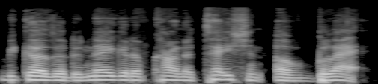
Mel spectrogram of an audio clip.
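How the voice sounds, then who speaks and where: This livestream host talks fairly quickly in a mellow, mid-range voice with fairly even intonation. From St. Louis, with a lisp and a local South Midwest accent, he rants and swears while confronting chat commenters. The audio is studio quality with no echo.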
